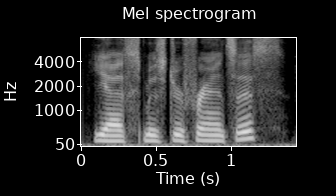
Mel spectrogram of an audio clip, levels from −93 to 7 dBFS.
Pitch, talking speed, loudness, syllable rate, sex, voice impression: 160 Hz, 125 wpm, -14 LUFS, 3.2 syllables/s, male, very masculine, very adult-like, slightly old, very thick, slightly tensed, very powerful, bright, soft, very clear, very fluent, slightly raspy, very cool, intellectual, slightly refreshing, sincere, very calm, very mature, very friendly, very reassuring, very unique, very elegant, wild, very sweet, lively, very kind, slightly intense, slightly modest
